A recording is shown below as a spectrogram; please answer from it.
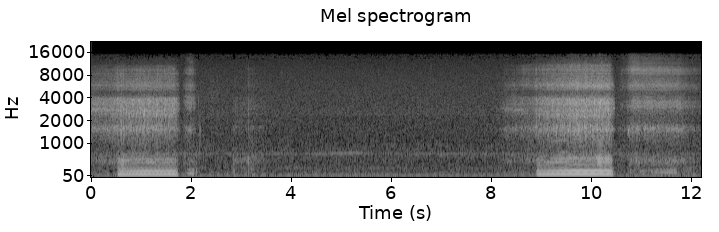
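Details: Two loud, deep, droning snores about eight seconds apart, each lasting over a second, with quiet breathing between; heavy snoring.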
